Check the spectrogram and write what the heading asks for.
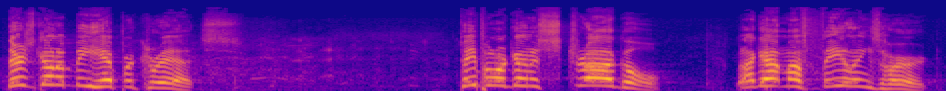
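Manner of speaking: high, loud pulpit preaching; preaching at full force. Acted. Preacher rousing his congregation, preaching at full force. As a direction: drive each line to the congregation.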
